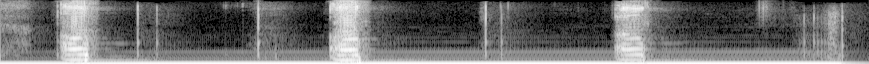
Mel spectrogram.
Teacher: مكتوم، مع انه هو من الحروف الاستعلاء وحرف من الحروف القوية، بس فيه صفة الرخاوة اللي هي جريان الصوت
